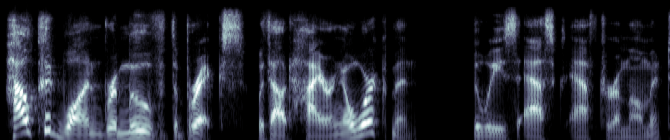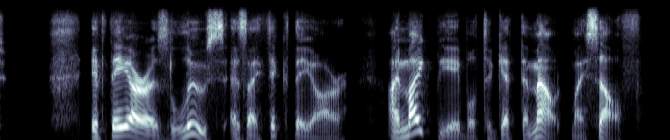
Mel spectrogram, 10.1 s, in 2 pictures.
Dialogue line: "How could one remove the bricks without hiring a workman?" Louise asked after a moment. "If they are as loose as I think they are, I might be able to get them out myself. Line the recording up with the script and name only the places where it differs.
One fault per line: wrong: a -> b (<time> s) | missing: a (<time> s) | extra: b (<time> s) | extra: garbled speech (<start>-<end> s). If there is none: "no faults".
no faults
